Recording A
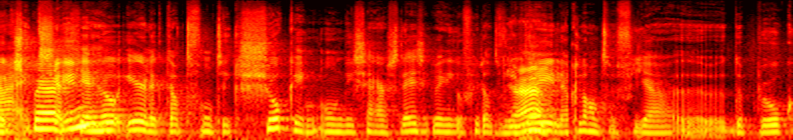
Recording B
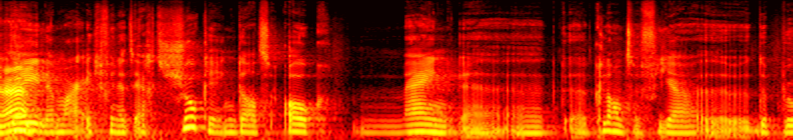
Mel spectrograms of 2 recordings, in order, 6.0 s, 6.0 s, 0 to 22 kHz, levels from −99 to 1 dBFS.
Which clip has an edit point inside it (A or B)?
A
